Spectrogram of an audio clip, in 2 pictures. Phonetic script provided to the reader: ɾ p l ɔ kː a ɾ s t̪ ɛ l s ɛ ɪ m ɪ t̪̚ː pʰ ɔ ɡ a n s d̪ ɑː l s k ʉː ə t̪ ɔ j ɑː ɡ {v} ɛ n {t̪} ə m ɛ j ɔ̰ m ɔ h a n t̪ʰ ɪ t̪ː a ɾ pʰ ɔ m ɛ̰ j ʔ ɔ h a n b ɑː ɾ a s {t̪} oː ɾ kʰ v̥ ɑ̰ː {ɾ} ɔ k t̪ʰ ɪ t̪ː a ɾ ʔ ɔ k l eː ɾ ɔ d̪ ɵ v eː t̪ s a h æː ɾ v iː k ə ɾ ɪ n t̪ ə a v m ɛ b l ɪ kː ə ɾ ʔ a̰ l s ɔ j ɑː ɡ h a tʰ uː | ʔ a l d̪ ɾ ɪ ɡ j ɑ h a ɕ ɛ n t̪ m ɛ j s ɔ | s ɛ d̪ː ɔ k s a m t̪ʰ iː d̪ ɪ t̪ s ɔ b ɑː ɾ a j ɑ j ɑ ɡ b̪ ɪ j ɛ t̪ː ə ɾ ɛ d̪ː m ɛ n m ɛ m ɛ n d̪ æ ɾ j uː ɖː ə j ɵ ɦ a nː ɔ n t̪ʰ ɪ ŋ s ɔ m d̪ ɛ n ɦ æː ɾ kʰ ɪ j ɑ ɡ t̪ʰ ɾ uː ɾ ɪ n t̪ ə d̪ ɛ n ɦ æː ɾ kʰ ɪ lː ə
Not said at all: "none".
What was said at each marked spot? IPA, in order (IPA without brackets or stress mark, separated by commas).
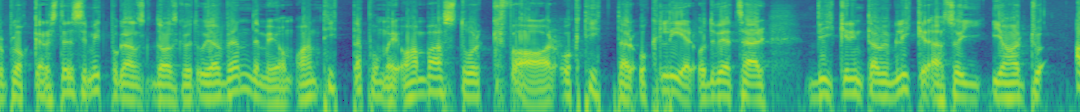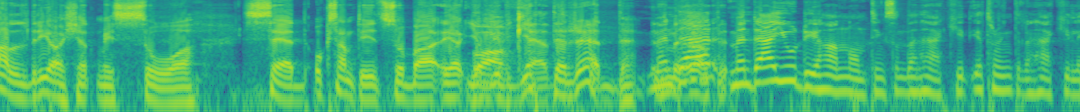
v, d̪, t̪, ɾ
